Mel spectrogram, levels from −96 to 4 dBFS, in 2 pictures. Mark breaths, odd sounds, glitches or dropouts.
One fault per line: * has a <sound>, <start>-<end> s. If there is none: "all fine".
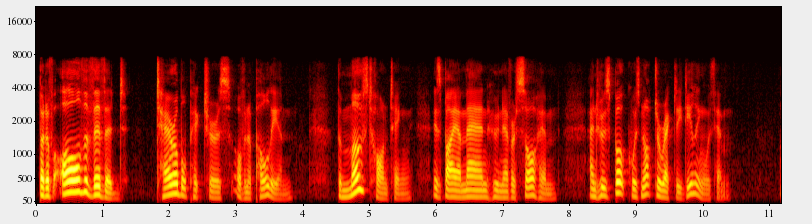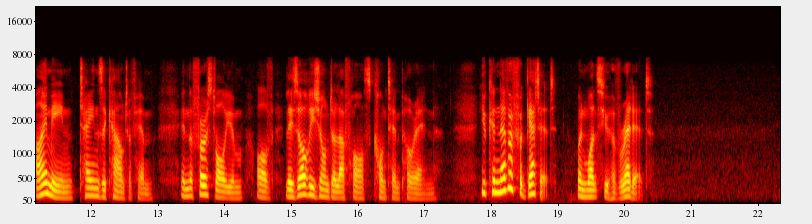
all fine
